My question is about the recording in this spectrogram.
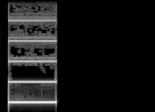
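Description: A TV colour-bars test-tone beep: one steady, loud tone lasting a little under a second, which starts and stops abruptly.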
